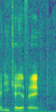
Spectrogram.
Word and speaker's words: IDKFA: Yeah, IDKFA.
